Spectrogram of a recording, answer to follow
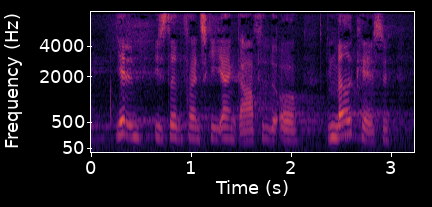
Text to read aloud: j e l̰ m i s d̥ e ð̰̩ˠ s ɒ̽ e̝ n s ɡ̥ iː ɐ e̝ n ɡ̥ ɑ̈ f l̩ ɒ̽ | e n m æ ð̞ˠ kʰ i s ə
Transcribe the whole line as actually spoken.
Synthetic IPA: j e l̰ m i s d̥ e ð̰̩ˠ f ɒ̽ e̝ n s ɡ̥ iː ɐ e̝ n ɡ̥ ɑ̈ f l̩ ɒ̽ | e n m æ ð̞ˠ kʰ æ s ə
